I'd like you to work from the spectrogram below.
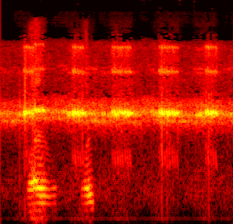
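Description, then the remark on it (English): A cricket sound effect: a steady, shrill cricket chirp runs throughout, with a few low, throaty croaks popping in near the start, like a nighttime pond ambience. No voices. “I didn't know the crickets were going to pop up in the middle of me giving a song time.”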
